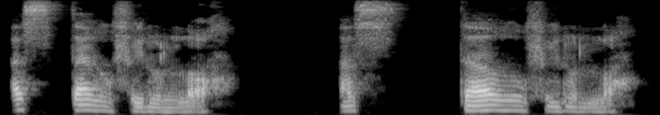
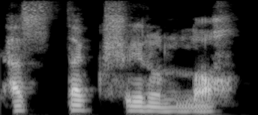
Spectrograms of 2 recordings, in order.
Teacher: এখানে গইনের জায়গায় কাফটা তার উচ্চারণে চলে আসে এতে হয় কি এতে অর্থ অনেক পরিবর্তন হয়ে যায় এখানে হচ্ছে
